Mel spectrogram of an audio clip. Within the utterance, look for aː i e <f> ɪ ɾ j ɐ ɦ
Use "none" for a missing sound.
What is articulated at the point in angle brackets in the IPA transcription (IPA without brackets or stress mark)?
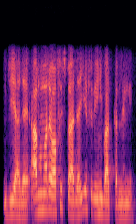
f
